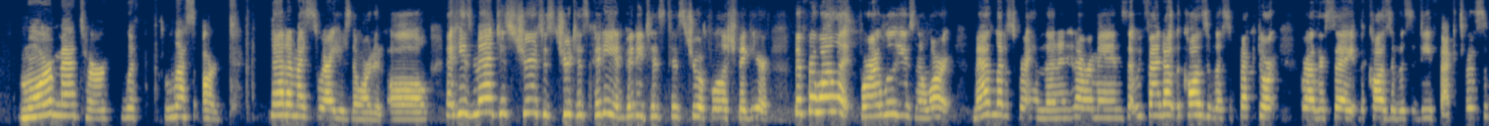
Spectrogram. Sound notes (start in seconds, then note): none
